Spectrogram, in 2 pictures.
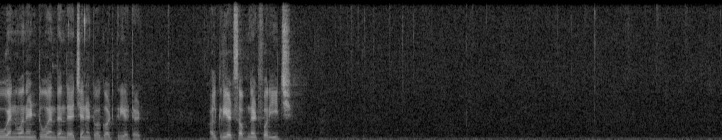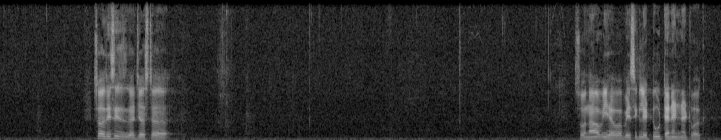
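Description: A man speaks calmly through a microphone, pausing often.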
